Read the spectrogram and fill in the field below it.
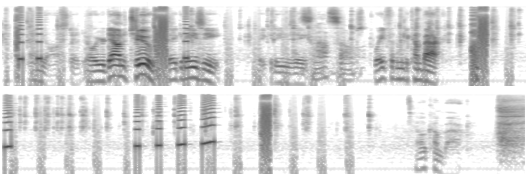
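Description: Two men talk with animation, close to a microphone.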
